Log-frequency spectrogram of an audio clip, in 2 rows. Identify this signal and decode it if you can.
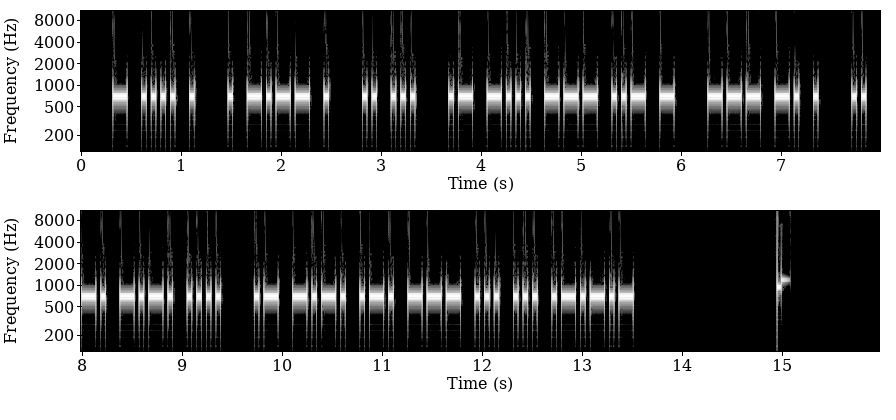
Morse code, heard as a keyed tone, about 25 wpm, 700 Hz. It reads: THE EYE IS ABOUT ONE INCH ACROSS.
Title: Sentences from Top 1000 Words - Review Part 3 - 25wpm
